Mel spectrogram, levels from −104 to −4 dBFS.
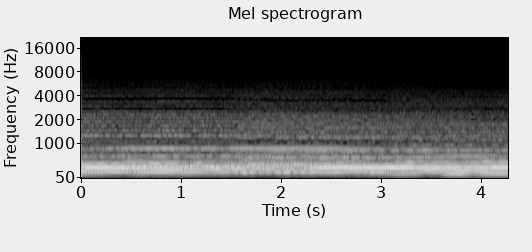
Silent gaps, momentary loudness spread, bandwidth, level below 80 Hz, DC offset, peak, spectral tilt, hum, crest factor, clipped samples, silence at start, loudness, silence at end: none; 6 LU; 2.5 kHz; -86 dBFS; under 0.1%; -14 dBFS; -12 dB/octave; none; 10 dB; under 0.1%; 0 s; -26 LUFS; 0 s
